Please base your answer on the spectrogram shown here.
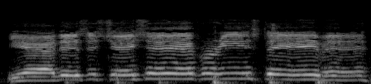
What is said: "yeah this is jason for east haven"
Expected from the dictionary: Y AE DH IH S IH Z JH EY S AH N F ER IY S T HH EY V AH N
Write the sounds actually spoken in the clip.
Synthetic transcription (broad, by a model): Y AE DH IH S IH Z CH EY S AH F ER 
